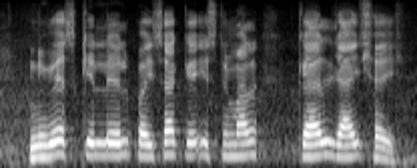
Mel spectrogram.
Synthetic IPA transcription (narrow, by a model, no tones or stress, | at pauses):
niweskelelpəɪsakeist̪emal | kɛld͡ʒajt͡ʃʰəj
